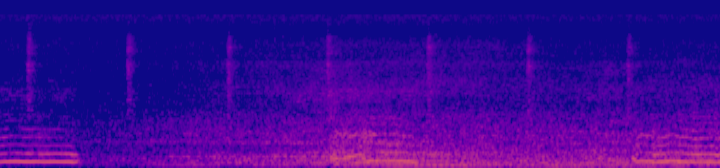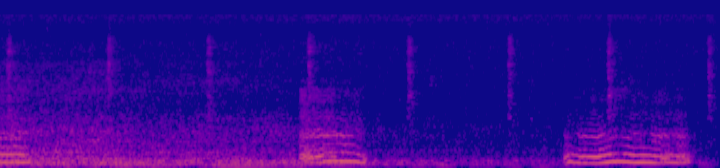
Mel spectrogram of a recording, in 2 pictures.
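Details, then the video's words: Snoring from Sky the cat indoors: long, droning, low nasal breaths, some wavering in pitch, recurring every few seconds, with a steady clock tick and faint room hum underneath. "Sky - The Snoring Cat"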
